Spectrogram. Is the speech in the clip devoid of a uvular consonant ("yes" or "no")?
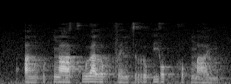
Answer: yes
